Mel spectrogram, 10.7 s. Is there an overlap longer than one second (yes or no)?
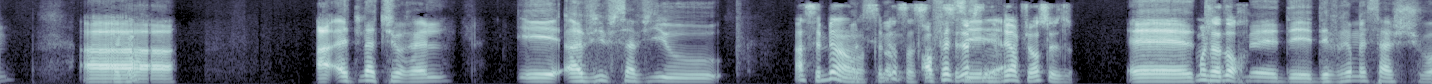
yes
